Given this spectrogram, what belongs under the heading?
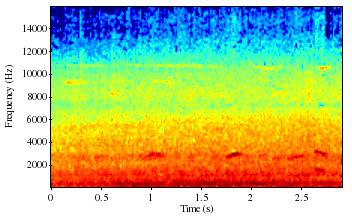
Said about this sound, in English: A few years ago, the intersection of 5th and Lehigh in North Philadelphia was installed with metal palm trees, and now they've been outfitted with tiny speakers. Competing with the din of traffic is the persistent call of the Coqui frog.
